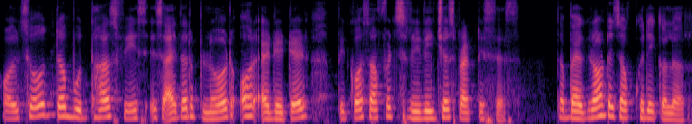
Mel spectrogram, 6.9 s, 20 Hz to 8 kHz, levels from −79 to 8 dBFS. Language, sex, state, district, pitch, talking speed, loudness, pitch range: English, female, Gujarat, Valsad, 185 Hz, 165 wpm, -17 LUFS, 170-205 Hz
